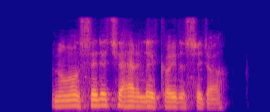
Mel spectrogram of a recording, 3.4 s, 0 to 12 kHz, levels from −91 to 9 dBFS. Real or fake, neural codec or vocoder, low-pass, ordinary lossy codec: fake; codec, 16 kHz, 1.1 kbps, Voila-Tokenizer; 7.2 kHz; MP3, 96 kbps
